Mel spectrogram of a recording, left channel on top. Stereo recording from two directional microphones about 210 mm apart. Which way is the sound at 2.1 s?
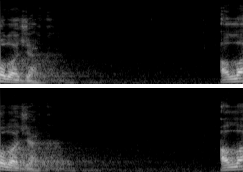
20° left (ahead or behind).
